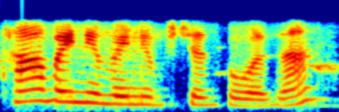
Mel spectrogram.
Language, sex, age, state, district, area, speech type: Kashmiri, female, 30-45, Jammu and Kashmir, Srinagar, urban, conversation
